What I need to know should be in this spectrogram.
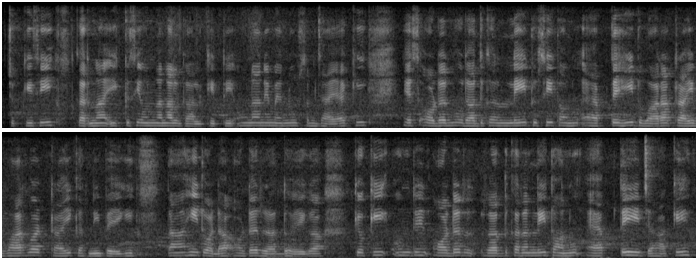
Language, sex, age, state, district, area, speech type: Punjabi, female, 45-60, Punjab, Fazilka, rural, spontaneous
